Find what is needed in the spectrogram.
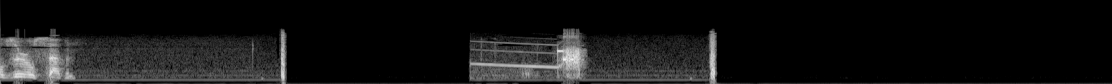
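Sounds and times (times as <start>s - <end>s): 
speech: 0.0s - 0.9s
fire dispatch radio alert tones: 4.7s - 5.9s.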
